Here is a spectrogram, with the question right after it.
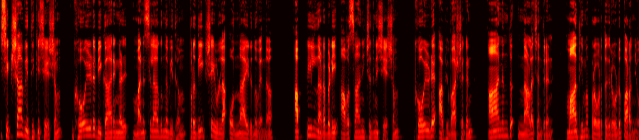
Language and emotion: Malayalam, neutral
